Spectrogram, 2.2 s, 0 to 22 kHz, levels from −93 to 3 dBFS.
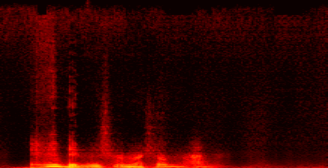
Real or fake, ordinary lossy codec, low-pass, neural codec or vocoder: fake; none; none; codec, 44.1 kHz, 0.9 kbps, DAC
